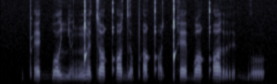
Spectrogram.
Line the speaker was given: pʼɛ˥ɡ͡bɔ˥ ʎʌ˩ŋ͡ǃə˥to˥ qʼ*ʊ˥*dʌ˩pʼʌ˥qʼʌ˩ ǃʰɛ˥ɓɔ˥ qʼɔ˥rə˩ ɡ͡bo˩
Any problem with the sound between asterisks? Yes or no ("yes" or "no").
yes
